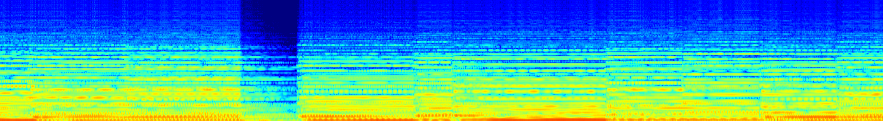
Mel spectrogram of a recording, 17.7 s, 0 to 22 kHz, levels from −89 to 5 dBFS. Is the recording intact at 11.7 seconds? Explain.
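No. Crude rate conversion runs through the whole clip, including 11.7 s. Samples were dropped without filtering, which fits a 48 kHz to 44.1 kHz change. That leaves error tones around 35 dB below the signal, heard as an inharmonic fizz following loud, bright passages.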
